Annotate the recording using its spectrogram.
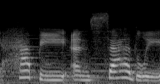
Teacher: Words like happy and sadly have an 'ee' sound in them, but the stress doesn't fall on the 'ee.' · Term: HAPPY words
